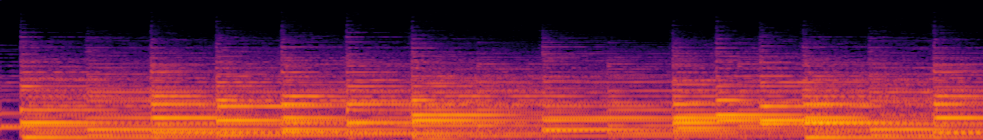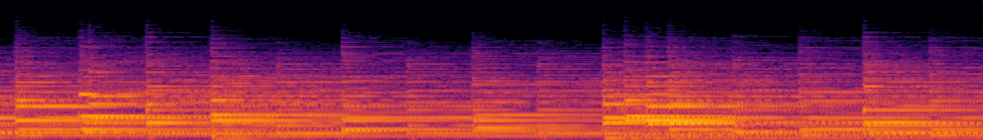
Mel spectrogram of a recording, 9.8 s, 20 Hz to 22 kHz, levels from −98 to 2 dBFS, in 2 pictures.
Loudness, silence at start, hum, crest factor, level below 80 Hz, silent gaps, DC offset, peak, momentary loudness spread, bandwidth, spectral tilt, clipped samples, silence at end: -22 LUFS; 0 s; none; 16 dB; -50 dBFS; none; under 0.1%; -6 dBFS; 7 LU; 7.8 kHz; -8 dB/octave; under 0.1%; 0 s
